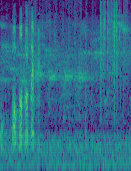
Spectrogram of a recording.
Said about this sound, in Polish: Osobniki obu płci w ekscytacji mogą natomiast wydawać ostry, skrzeczący rechot. Samiec zwykle wydaje ten głos, gdy na jego terenie pojawi się rywal lub też podczas pościgu za samicą.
